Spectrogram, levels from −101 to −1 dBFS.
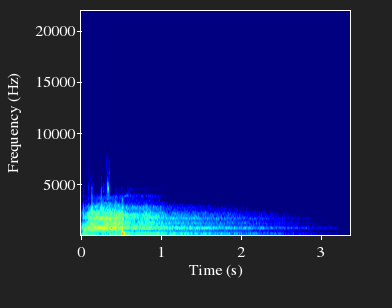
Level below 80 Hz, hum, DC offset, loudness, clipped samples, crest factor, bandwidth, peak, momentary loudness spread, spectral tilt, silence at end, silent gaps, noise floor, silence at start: -90 dBFS; none; under 0.1%; -43 LUFS; under 0.1%; 24 dB; 5.2 kHz; -24 dBFS; 23 LU; -4 dB/octave; 1.5 s; none; -89 dBFS; 0 s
